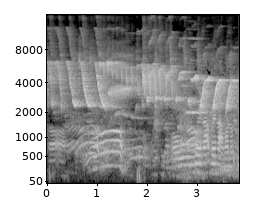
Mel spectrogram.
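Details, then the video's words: White-rumped shama performing in a bowing posture and delivering rich filler phrases: a dense, varied song of fast whistled sweeps, rising and falling slurs and bright high trills running without pause. "murai batu pastol Tiki-Taka tampil sujud buang isian mewah"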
